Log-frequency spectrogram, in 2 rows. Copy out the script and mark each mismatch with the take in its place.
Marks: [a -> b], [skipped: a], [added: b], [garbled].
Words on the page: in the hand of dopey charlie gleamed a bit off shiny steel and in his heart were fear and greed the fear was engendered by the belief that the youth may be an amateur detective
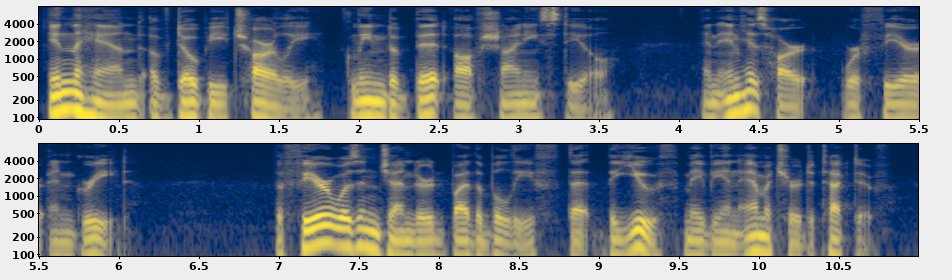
in the hand of dopey charlie gleamed a bit off shiny steel and in his heart were fear and greed the fear was engendered by the belief that the youth may be an amateur detective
